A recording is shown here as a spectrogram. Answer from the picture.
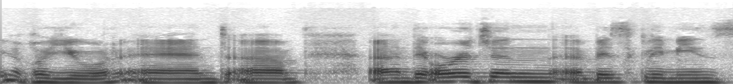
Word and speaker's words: Ghayyur: Ghayyur is an Arabic word, and you pronounce it very correctly, Ghayyur.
